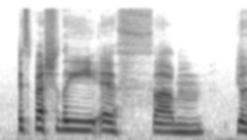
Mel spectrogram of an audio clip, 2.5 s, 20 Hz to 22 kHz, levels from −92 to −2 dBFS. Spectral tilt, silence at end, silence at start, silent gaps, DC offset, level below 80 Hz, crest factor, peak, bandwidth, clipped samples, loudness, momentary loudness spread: -3.5 dB/octave; 0 s; 0.2 s; none; under 0.1%; -68 dBFS; 20 dB; -6 dBFS; 17.5 kHz; under 0.1%; -26 LUFS; 12 LU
